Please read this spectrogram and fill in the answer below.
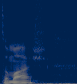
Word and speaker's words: Tomáš: I'm this guys correctly and nicely said, Tomáš. And my last name for absolutely insane pronunciation, Sršeň is my last name, which is called like Hornet.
